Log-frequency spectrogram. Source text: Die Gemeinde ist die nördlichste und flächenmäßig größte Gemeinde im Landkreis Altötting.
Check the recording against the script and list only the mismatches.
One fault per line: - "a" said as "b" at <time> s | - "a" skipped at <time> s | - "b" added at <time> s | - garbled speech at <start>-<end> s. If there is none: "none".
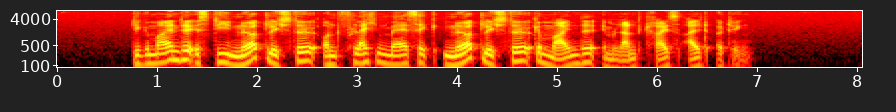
- "größte" said as "nördlichste" at 3.9 s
